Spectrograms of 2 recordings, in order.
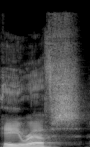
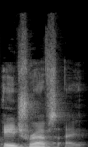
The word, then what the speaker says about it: Ahrefs: Tools like Ahrefs or Ahrefs. Everyone pronounces it differently.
